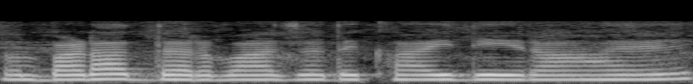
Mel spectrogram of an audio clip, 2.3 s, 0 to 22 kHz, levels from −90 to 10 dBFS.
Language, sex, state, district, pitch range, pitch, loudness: Hindi, female, Bihar, Jahanabad, 220-225 Hz, 220 Hz, -14 LUFS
